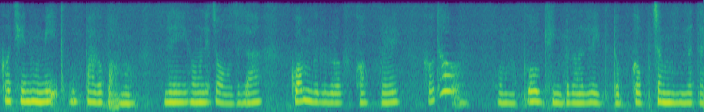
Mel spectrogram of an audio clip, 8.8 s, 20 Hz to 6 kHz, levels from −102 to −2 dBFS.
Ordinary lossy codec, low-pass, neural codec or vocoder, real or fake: none; 5.4 kHz; codec, 16 kHz in and 24 kHz out, 0.4 kbps, LongCat-Audio-Codec, fine tuned four codebook decoder; fake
